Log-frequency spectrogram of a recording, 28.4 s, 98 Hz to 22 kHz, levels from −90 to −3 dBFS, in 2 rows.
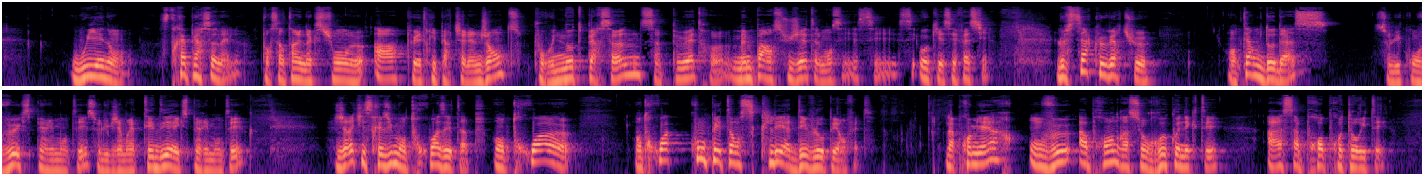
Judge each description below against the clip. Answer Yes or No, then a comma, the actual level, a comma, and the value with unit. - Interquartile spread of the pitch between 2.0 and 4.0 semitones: No, wide, 5.5 semitones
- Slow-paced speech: No, average, 165 wpm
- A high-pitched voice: No, medium, 160 Hz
